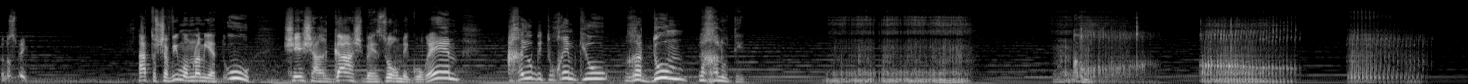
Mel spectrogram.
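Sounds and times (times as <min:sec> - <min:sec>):
speech: 0:00.0 - 0:00.5, 0:01.4 - 0:07.5, 0:08.2 - 0:09.5
loud rumbling snores: 0:08.2 - 0:09.8, 0:10.5 - 0:14.4.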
